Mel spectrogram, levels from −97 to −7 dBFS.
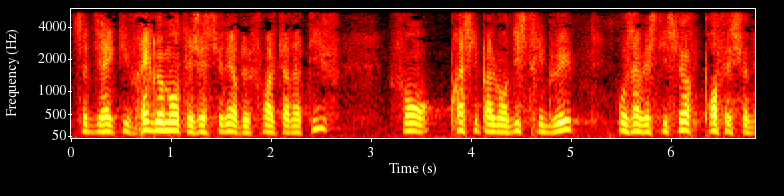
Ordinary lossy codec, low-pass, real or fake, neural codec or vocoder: none; 5.4 kHz; real; none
